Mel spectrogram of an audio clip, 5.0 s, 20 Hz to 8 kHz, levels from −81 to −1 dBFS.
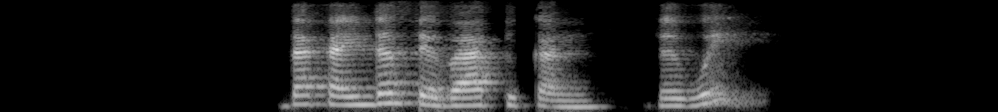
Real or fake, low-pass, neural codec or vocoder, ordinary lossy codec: fake; 7.2 kHz; codec, 24 kHz, 0.9 kbps, WavTokenizer, large speech release; Opus, 16 kbps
